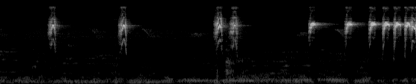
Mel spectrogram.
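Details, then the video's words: Sunbird (sogok ontong) singing in full fighting mode: sharp high chirps spaced about every half second, then a rapid run of repeated high notes speeding up at the end. "Burung SogokOntong N3mbak Full Fighter"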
